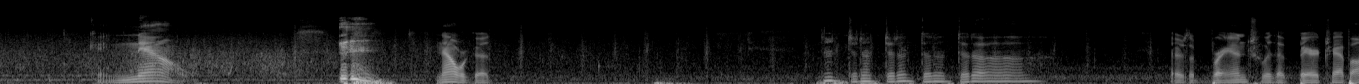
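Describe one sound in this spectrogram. A young man talks with animation into a headset microphone, close up.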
